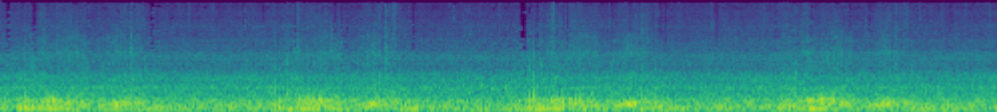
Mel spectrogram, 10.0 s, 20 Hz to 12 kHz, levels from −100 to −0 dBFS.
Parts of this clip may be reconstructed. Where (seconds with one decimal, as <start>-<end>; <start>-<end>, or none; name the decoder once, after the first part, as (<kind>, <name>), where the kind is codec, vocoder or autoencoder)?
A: 5.7-7.3 (autoencoder, DAC-VAE)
